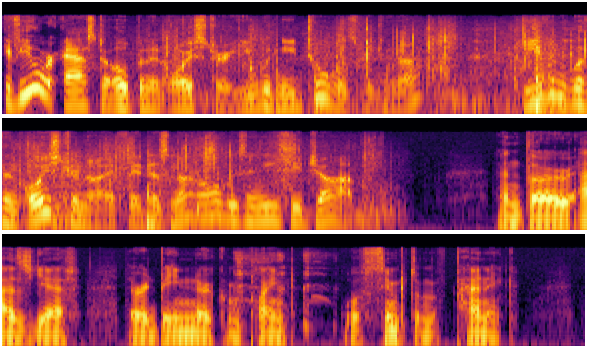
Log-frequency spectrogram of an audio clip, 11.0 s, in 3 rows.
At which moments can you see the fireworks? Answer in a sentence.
The fireworks can be heard from 1.9 to 4.8 s.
